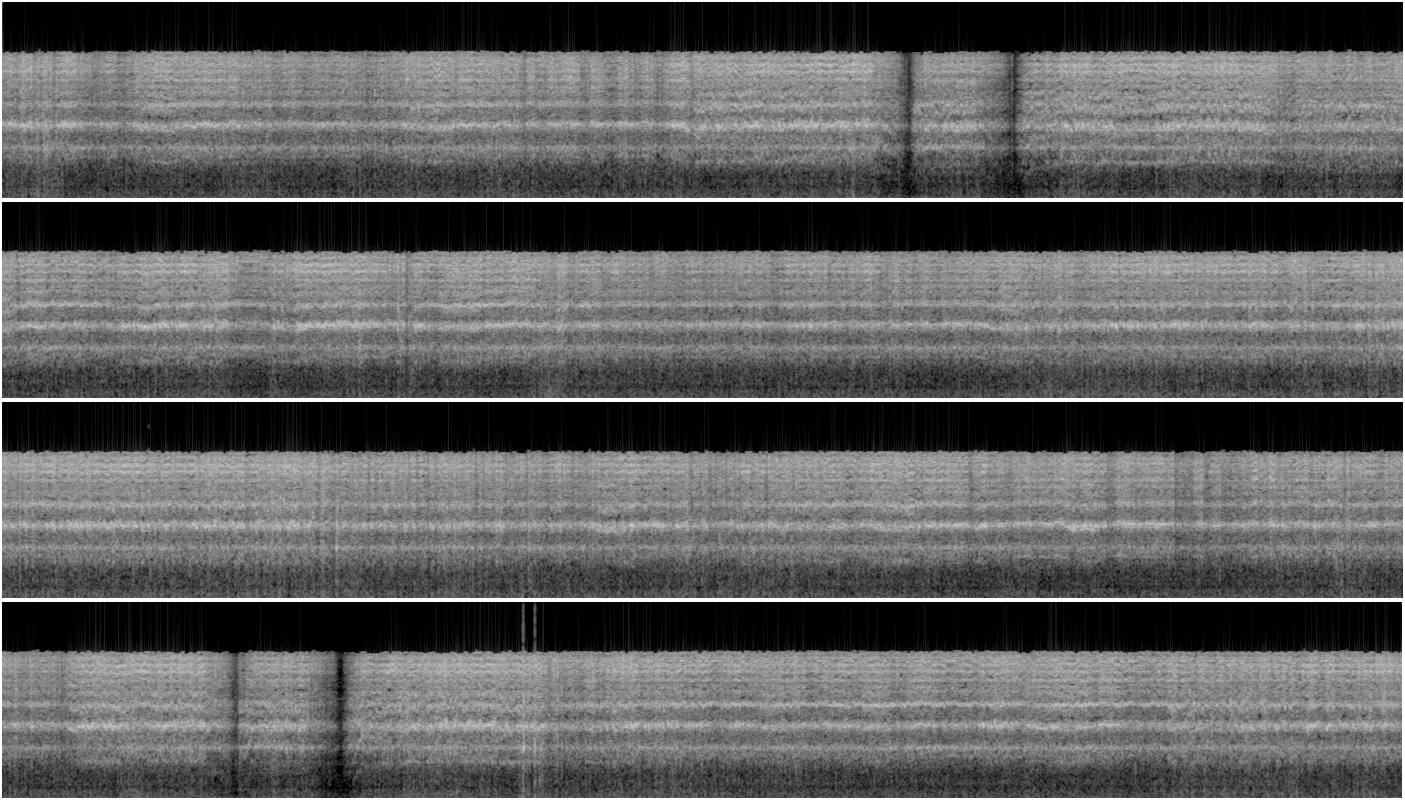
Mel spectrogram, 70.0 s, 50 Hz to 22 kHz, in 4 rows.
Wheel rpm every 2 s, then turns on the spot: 230, 230, 230, 230, 210, 150, 120, 190, 200, 230, 230, 230, 230, 230, 230, 220, 230, 220, 230, 230, 230, 220, 230, 220, 230, 230, 230, 170, 110, 200, 220, 230, 230, 230, 230.
none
